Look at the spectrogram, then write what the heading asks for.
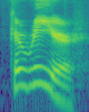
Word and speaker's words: career: else this one is career with the stress on the second syllable and this one is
